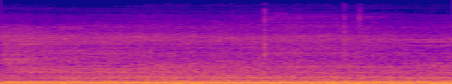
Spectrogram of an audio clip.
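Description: A Toyota truck swapped to a TDI diesel engine drives along, its steady low engine drone and road rumble holding constant and loud throughout, with faint clicks near the end.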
